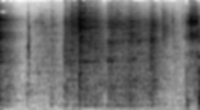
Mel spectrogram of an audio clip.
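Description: Kitchen dishes and cutlery being handled, with a couple of sharp clinks over a noisy rustle.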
